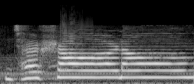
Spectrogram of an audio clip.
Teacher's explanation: ಮೂರ್ಧನ್ಯ ಷ ಆಕಾರದೊಂದಿಗೆ ದೀರ್ಘ ಮುಂದೆ ಣ ಸಹ ದೀರ್ಘ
